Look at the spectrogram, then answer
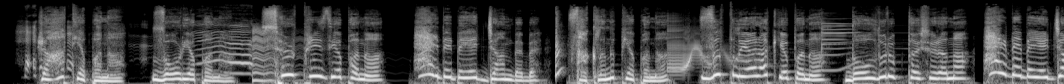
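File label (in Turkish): reklam, Turkish; canbebe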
